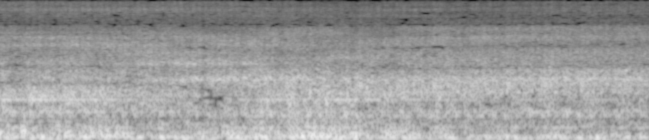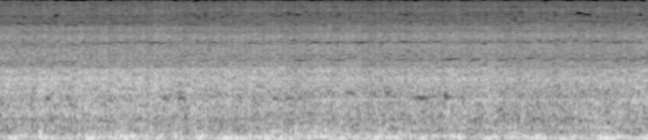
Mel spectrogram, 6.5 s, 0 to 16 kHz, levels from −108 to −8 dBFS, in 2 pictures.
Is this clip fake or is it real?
real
